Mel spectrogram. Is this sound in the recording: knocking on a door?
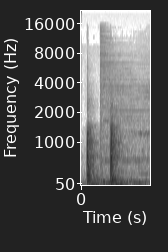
yes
